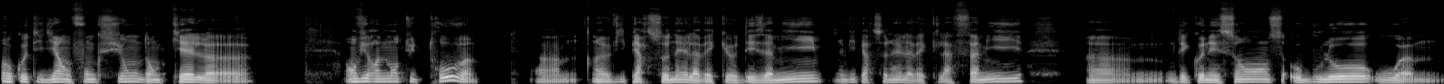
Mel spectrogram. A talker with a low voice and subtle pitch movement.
No: low, 115 Hz; average, 3.3 semitones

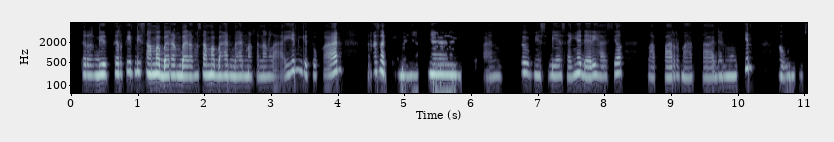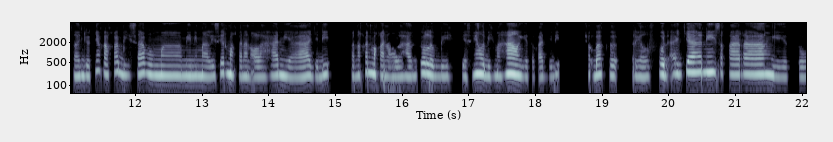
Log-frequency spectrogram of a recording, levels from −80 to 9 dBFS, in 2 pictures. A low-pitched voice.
No: high, 195 Hz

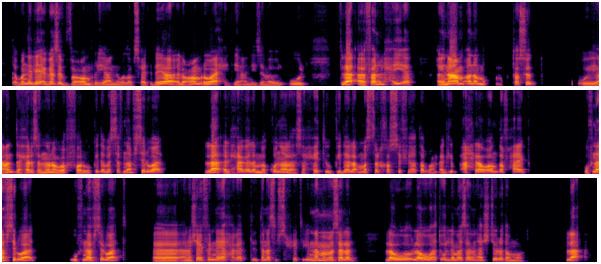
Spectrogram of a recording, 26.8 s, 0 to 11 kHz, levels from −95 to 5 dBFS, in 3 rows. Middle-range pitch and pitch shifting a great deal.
Yes: medium, 155 Hz; wide, 6.4 semitones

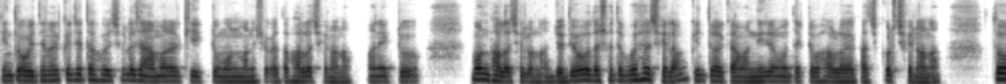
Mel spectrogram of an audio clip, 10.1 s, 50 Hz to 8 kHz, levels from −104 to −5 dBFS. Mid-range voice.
No: low, 130 Hz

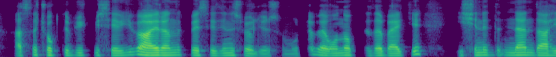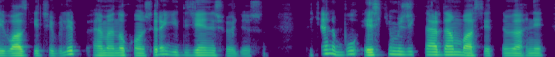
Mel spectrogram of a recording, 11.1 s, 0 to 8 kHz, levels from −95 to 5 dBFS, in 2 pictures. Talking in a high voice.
No: low, 120 Hz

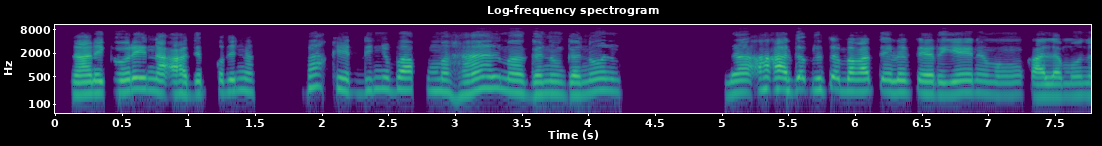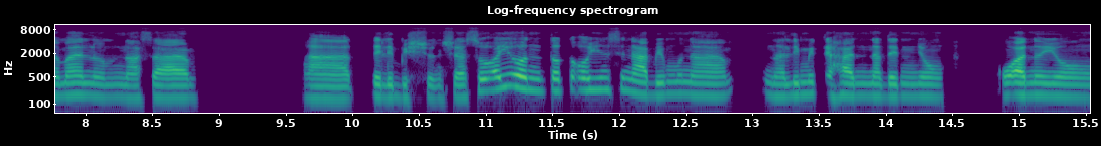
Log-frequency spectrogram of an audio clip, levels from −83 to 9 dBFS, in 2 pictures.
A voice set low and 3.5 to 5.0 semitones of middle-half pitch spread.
No: medium, 185 Hz; average, 4.6 semitones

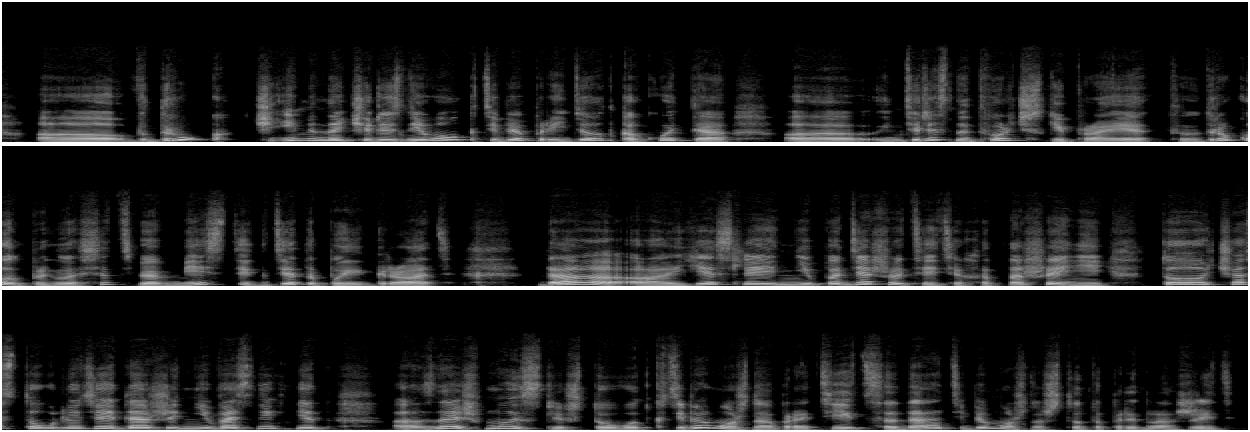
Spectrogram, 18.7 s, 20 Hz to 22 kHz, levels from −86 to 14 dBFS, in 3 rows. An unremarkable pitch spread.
No: wide, 7.7 semitones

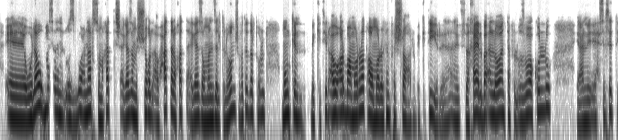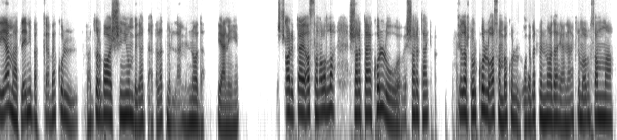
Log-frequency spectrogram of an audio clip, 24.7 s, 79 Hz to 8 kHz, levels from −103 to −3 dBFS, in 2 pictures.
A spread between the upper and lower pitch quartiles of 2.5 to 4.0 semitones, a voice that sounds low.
No: average, 3.5 semitones; medium, 170 Hz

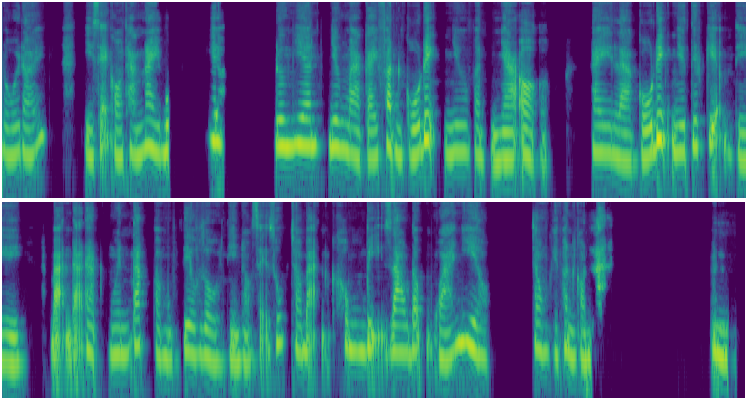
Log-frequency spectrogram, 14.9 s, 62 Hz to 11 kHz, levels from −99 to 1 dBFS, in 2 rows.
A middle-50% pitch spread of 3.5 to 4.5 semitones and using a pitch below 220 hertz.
Yes: average, 4.1 semitones; high, 205 Hz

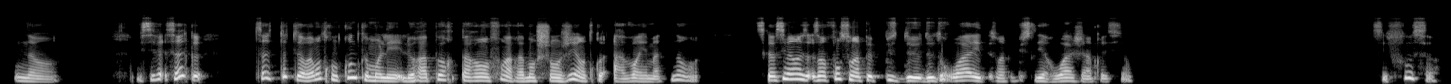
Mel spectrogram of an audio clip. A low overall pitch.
No: medium, 170 Hz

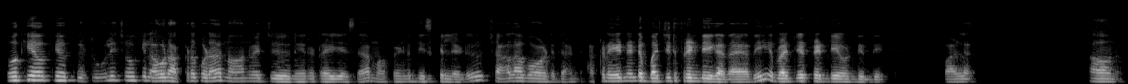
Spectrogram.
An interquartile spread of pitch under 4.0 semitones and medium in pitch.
Yes: average, 3.6 semitones; medium, 145 Hz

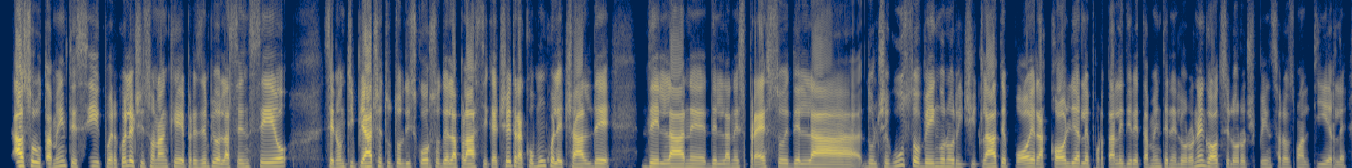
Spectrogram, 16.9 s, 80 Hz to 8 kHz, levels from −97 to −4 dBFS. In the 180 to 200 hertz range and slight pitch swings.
No: medium, 160 Hz; narrow, 2.1 semitones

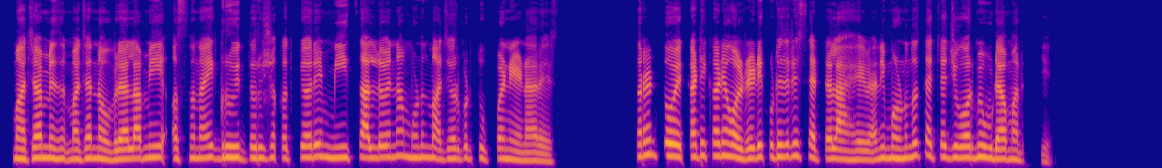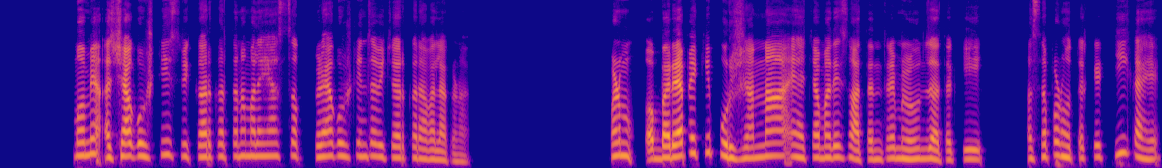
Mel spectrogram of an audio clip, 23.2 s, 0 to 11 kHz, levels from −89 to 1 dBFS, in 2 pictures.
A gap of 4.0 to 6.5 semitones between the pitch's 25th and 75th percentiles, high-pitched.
No: average, 3.5 semitones; high, 215 Hz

